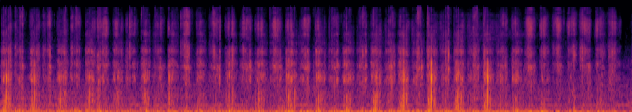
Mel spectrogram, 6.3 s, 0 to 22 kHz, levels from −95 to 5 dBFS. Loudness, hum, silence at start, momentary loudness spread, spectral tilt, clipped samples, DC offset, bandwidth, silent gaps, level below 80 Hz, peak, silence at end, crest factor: -35 LUFS; none; 0 s; 9 LU; -4.5 dB/octave; under 0.1%; under 0.1%; 17 kHz; none; -38 dBFS; -2 dBFS; 0 s; 30 dB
